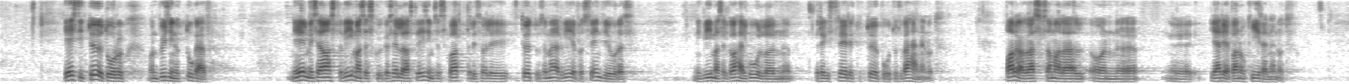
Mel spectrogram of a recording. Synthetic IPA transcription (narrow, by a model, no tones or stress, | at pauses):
e̞ːsʲt̪it̪ø̞ːt̪urɡ̥o̞̰npys̬ʲinud̪̥̚t̪uɡ̥e̞̰v | nie̞ːlmise̞ɑːst̪ɑviːmɑse̞skujkɑse̞lːeɑːst̪ɑe̞s̬ʲimes̬e̞skvɑrt̪ːˑɑliso̞lʲit̪ø̞ːt̪ˑlus̬emæːɾviːje̞pro̞t̪se̞nʲd̪̥ijuːɾe̞s | niŋɡ̥viːmɑse̞lkɑɦe̞lkuːlo̞nre̞ɡ̥ist̪ɾe̞ːɾit̪ːˑud̪̥t̪ːø̞ːpuːd̪̥usvæɦenḛnṵd̪̥ | pɑlɡ̥ɑkɑsv̥sɑmɑlɑjɑlo̞n | jæɾjepɑnukiːɾe̞ne̞nṵd̪̥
